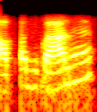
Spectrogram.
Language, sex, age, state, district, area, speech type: Hindi, female, 30-45, Uttar Pradesh, Mirzapur, rural, conversation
